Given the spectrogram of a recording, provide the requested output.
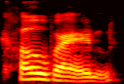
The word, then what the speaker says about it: Cockburn: welcome to the truck it's pronounced coburn coburn yeah there's a singer there's a baby um just because of beatings you can't have a kid answering to cockburn during attendance no we're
